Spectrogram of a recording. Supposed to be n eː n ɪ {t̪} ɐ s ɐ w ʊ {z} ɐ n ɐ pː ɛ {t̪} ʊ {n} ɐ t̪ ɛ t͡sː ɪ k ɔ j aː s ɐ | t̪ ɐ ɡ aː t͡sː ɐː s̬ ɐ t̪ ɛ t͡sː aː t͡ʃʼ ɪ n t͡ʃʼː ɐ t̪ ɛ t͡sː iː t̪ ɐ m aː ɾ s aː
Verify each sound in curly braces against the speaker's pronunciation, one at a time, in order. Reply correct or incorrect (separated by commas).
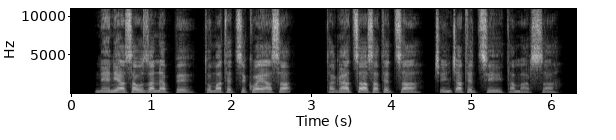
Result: incorrect, correct, correct, incorrect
